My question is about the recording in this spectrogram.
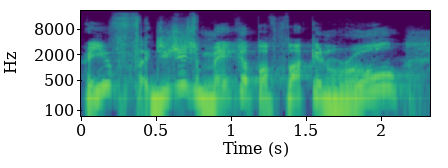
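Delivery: high, indignant rebuke; a retold outraged callout to a player; mock outraged rebuke. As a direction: call him out, incredulous. Retelling angry rebuke.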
